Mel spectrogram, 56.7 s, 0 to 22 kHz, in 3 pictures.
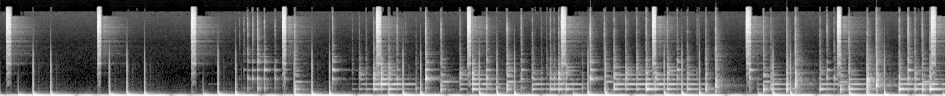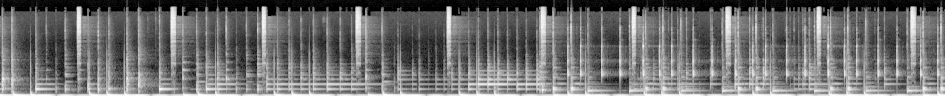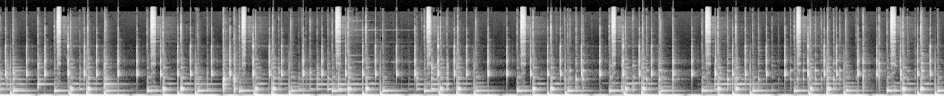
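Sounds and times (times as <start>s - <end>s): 
conga: 0.1s - 0.8s, 2.0s - 3.0s, 3.8s - 56.6s
bongos: 0.1s - 1.3s, 2.0s - 3.2s, 3.8s - 56.6s
bells: 44.4s - 47.2s.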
